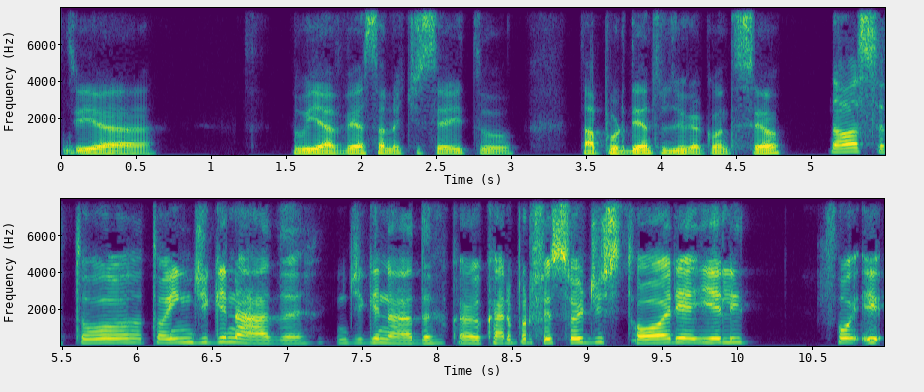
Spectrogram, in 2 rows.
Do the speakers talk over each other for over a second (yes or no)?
no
